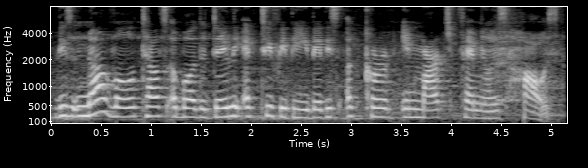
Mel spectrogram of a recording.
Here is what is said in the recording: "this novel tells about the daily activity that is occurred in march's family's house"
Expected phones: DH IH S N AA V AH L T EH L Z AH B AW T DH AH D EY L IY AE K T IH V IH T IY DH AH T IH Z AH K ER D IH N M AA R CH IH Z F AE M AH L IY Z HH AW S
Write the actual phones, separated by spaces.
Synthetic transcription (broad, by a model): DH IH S N AA V AH L T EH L S AH B AW T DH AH D EY L IY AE K T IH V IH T IY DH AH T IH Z AH K ER D IH N M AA R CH F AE M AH L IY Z HH AW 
